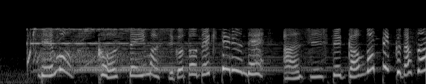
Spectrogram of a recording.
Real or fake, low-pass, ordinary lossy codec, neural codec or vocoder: real; 5.4 kHz; none; none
